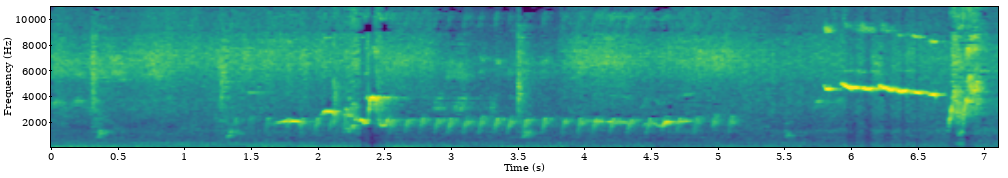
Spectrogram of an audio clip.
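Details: A white-rumped shama being trained for competition singing: a fast, even trill of mid-pitched notes, then a sharp high whistle sliding downward, over a steady, loud background hiss.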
